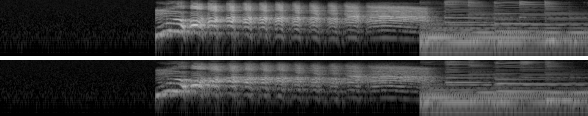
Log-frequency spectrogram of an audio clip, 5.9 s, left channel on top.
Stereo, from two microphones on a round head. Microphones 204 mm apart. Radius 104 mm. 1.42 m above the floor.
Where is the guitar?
50° left (ahead or behind), 0.9 m.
